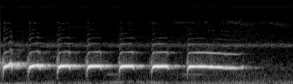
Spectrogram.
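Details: Zebra dove of the Bangkok type singing: a quick string of seven short, clear cooing notes on an even pitch, each with a sharp onset, merging into a final long, slightly rising held note.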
